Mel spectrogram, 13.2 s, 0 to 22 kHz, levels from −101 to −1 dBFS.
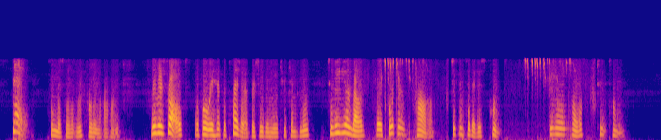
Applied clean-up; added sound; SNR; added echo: neural separator model SepFormer WHAMR!.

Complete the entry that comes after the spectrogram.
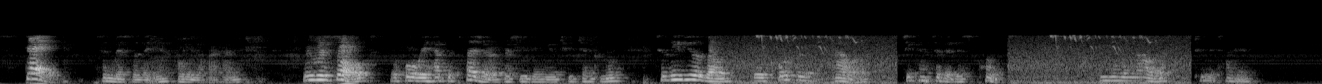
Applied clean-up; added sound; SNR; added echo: none; Chirp, tweet; 10 dB; reverberation time 0.3 s.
